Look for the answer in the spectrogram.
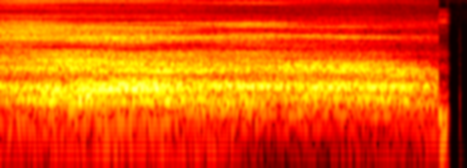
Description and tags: a weird sound made in Audacity, created with some effects and noises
